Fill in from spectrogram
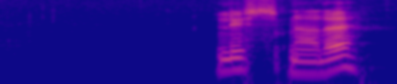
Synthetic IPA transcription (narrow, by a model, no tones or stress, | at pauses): lʏsnɑd̪ə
